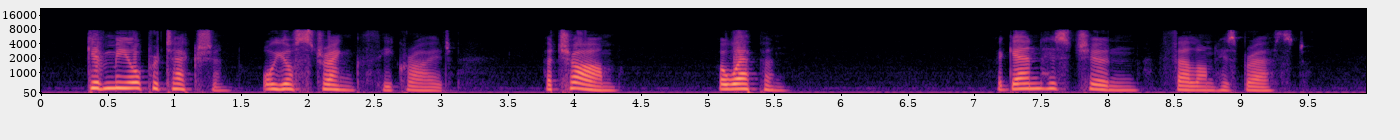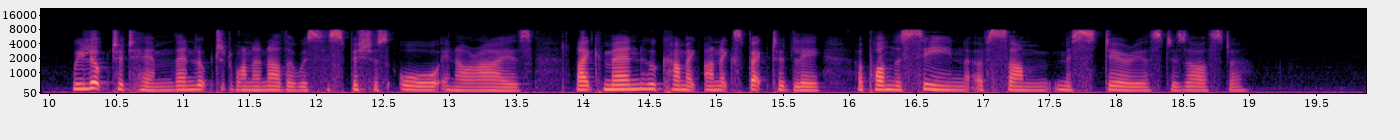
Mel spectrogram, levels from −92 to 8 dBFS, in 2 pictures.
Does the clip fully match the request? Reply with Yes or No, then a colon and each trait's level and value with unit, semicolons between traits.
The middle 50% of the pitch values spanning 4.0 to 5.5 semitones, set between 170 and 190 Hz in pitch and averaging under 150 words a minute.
Yes: average, 4.4 semitones; medium, 185 Hz; average, 140 wpm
